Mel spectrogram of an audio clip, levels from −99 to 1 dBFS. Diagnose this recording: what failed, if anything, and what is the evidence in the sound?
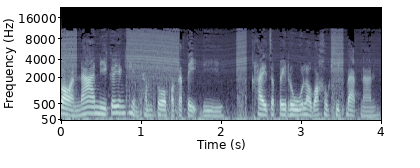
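Computer activity noise enters the analogue wiring. A buzz pulsing about 100 times a second runs throughout, roughly 15 dB below the speech. Load changes of the processor, graphics card or mouse shift the shared ground.

Nothing remains above 11.2 kHz. The speech sounds watery, with smeared attacks. The likely cause is MP3 compression at the codec stage, starved of bits at around 48 kbps.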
